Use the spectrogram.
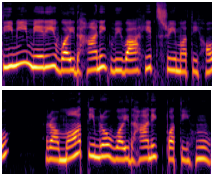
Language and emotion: Nepali, neutral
